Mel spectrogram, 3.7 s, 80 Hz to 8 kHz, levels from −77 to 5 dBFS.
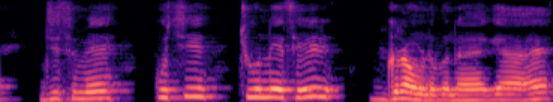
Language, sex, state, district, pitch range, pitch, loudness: Hindi, male, Uttar Pradesh, Saharanpur, 170-230 Hz, 195 Hz, -17 LUFS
